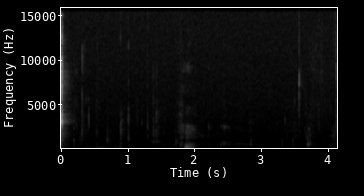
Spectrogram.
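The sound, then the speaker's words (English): A single wet gulp of someone swallowing water, brief and low, with quiet background and a few faint mouth and handling noises. “I don't like how you swallowing that shit.”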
